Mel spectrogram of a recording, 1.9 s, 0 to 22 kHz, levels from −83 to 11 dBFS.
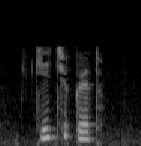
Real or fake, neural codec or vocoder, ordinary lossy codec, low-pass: real; none; MP3, 24 kbps; 7.2 kHz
